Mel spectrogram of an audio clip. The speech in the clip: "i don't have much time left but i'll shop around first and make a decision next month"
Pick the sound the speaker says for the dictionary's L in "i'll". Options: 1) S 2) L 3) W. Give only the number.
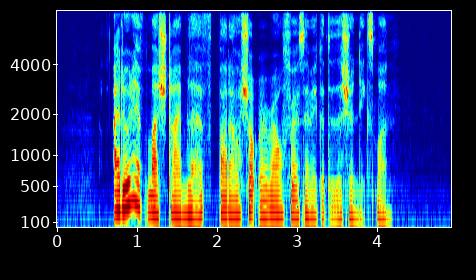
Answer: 3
